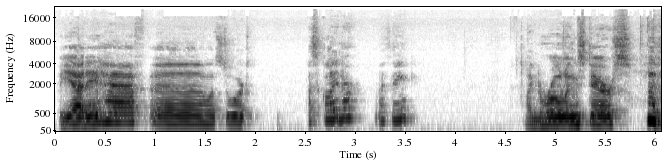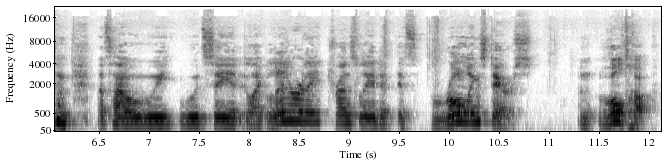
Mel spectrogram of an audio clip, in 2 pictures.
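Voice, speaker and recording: A woman's voice: mid-range voice, unhurried. A woman with a Dutch accent, a native Dutch speaker, chatting casually in a rambling way as a craft vlogger. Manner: rambling, full of "like" and "yeah". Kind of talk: casual chat.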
